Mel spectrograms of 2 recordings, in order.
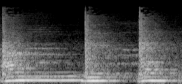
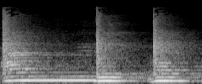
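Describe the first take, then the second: No difference in how they are said.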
